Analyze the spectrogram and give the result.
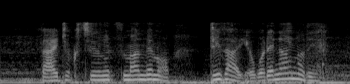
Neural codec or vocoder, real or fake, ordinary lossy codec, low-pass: codec, 16 kHz, 1.1 kbps, Voila-Tokenizer; fake; none; 7.2 kHz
